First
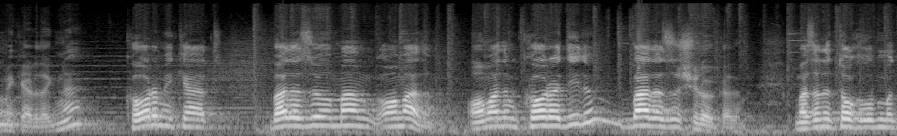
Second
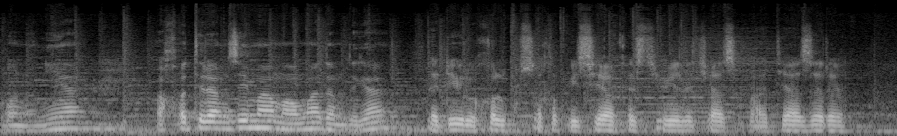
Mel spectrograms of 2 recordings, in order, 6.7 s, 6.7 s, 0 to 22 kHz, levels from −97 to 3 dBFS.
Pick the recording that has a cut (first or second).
second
